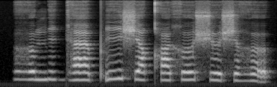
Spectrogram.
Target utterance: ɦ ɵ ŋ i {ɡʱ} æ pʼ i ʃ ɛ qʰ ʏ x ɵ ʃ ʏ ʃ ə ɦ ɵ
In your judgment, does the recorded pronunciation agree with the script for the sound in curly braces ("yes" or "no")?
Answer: yes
